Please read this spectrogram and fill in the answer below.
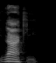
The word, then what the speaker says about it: Knoche: And the way it's spelled, K-N-O-C-H-E, Nockey.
